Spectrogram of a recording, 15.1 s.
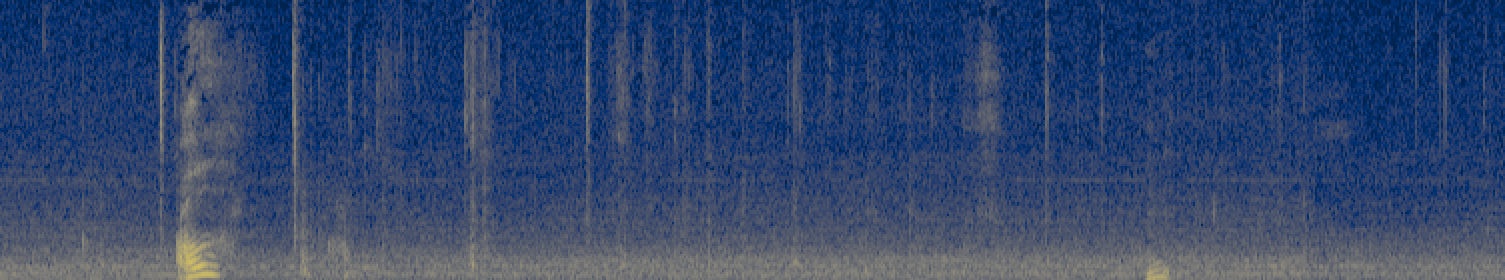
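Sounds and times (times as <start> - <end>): chewing with wet mouth clicks: 5.8 - 9.4, 10.4 - 11.2, 14.1 - 15.0.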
